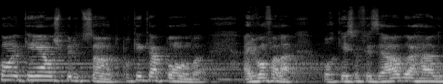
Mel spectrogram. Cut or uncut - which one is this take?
uncut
